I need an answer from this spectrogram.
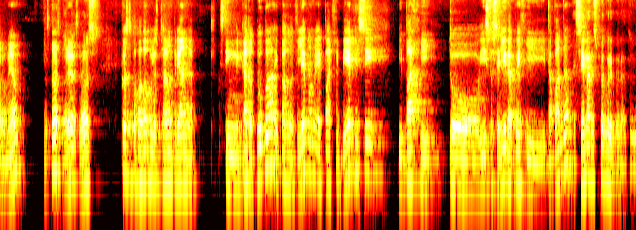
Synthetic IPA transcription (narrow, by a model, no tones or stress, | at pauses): oɾome̞o | sost̪osoɾe̞ost̪os | ko̞sɐspɐpɐðo̞pulo̞spsɐɾo̞nt̪ɾiɐnd̪ɐ | st̪inkɐt̪o̞t̪ubɐipɐɾxunt̪ɐt̪ile̞fo̞nɐipɐɾçiðie̞finsiː | pɐɾçit̪o̞ist̪o̞se̞liðɐpue̞çit̪ɐpɐnd̪ɐesemɐθespçoɣɾiɣoɾɐt̪u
